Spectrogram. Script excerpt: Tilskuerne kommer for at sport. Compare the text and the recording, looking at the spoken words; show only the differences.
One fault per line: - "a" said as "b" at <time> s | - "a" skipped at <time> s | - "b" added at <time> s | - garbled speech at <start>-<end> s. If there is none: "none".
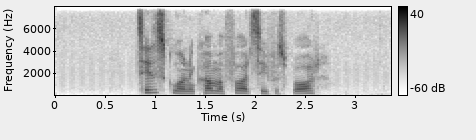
- "se på" added at 2.0 s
